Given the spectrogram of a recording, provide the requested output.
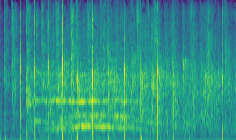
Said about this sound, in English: So let's give a round of applause and welcome our delightful narrators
